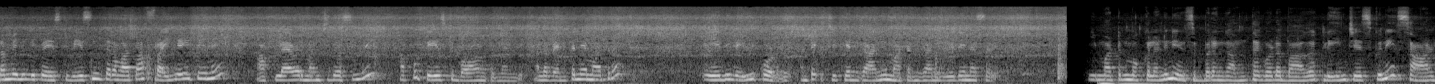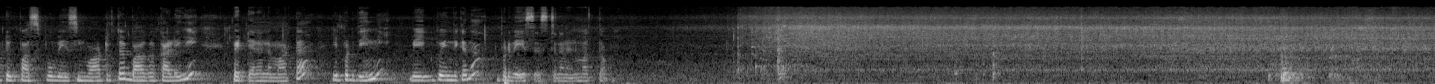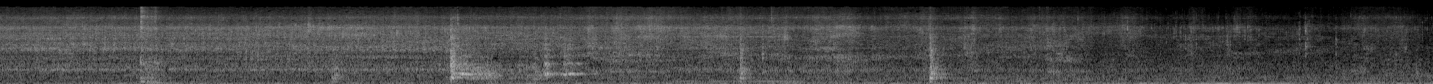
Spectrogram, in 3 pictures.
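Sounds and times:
meat sizzling in oil: 0.0 - 10.7, 21.8 - 43.0.

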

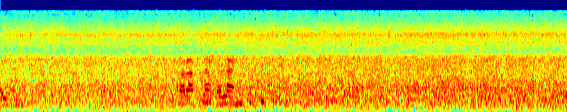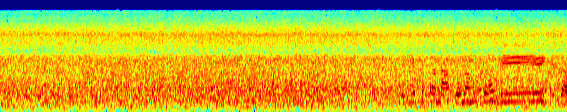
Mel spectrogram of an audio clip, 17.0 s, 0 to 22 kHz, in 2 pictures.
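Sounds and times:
rain pouring on pavement: 0.0 - 17.0.

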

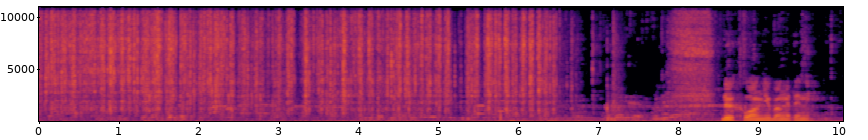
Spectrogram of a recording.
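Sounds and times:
plastic sachet crinkling: 0.0 - 6.7.

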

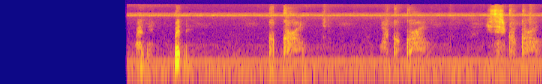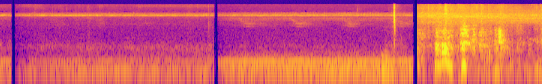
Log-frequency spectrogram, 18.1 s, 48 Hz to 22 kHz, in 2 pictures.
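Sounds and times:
dogs vocalizing while playing: 16.0 - 18.0.

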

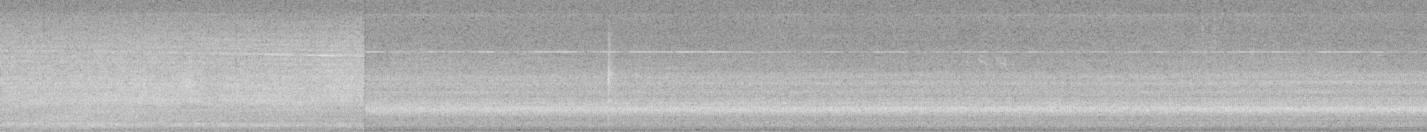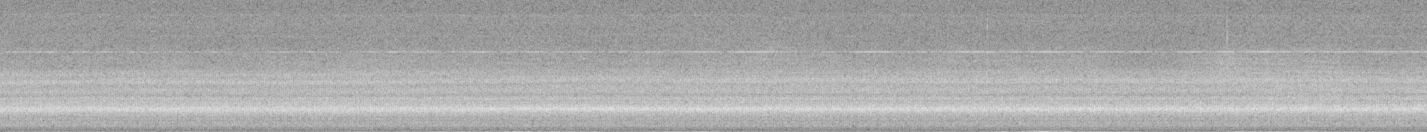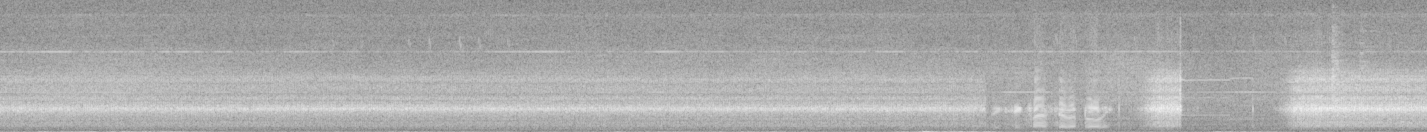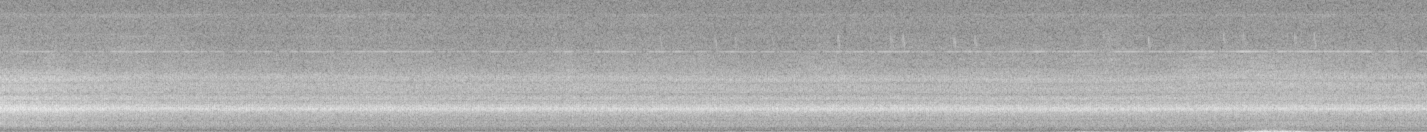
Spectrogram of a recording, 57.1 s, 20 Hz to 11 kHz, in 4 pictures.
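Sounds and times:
high engine whine: 0.0 - 57.0
jet engines running: 0.0 - 57.0.

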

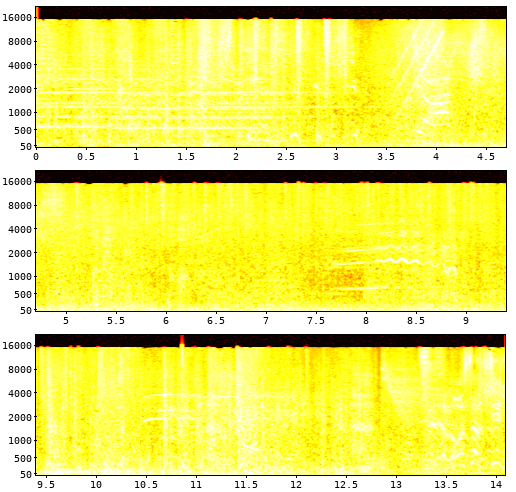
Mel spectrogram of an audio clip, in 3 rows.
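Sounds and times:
horses whinnying: 7.6 - 9.0, 10.4 - 11.9.

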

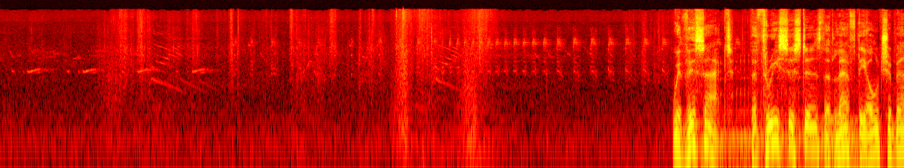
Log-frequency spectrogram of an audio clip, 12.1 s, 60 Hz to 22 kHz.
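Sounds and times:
faint bird calls: 1.2 - 11.6.

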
